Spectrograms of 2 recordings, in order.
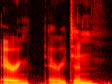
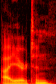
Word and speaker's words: Ayrton: I watched a video where it was like a reporter used to call you say Arrington, Yeah, but he says like Ayrton Ayrton. because yeah. that's how you say it.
